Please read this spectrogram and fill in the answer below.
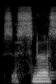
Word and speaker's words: snus: Snus is how you say it, Brandon? Snus. Snuff. I was doing that. No, snus. SNUS. And they said you got to gut it.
